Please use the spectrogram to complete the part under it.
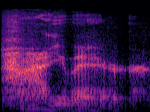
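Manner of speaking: thin, hissing reptile voice, sounding distant. Showing off the different voices they do for fantasy races, Argonian voice. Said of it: "That's my Argonian voice".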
